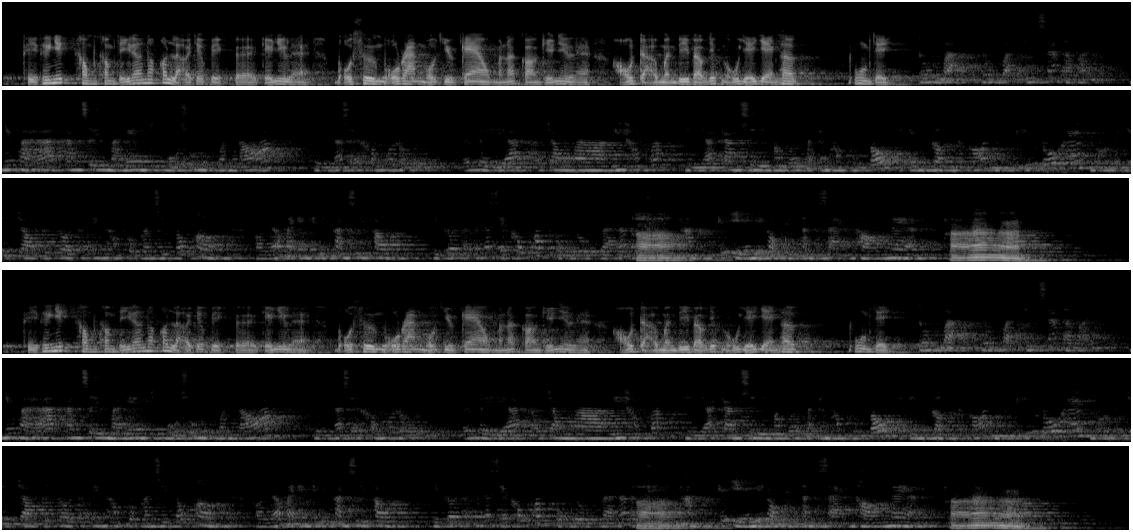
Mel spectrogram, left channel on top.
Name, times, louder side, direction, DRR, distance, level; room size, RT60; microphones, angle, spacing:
voice 1, 0.2-8.0 8.5-8.9 28.9-29.4 32.1-32.9, left 3 dB, 85° left, 13 dB, 0.8 m, -31 dB
voice 2, 9.1-14.1 14.4-15.6 15.9-26.6 26.9-33.1, equal, 15° left, -1 dB, 7.0 m, -43 dB
29.0 x 25.0 x 5.6 m, 1.5 s
head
